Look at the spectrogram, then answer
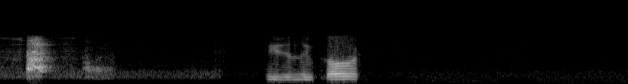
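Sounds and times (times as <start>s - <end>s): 
dog barking: 0.2s - 1.2s
speech: 2.7s - 3.6s.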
